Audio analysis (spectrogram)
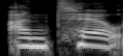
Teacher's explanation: in the word until. Guys, we stress the second syllable, tell.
